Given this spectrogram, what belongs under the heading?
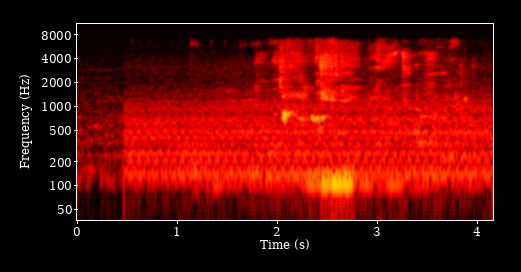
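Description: Water poured from a tumbler into a pot of simmering channa dal curry (kadalai kulambu), a soft splashing pour that swells briefly in the middle then settles into a gentle bubbling trickle, close and with no talking.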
